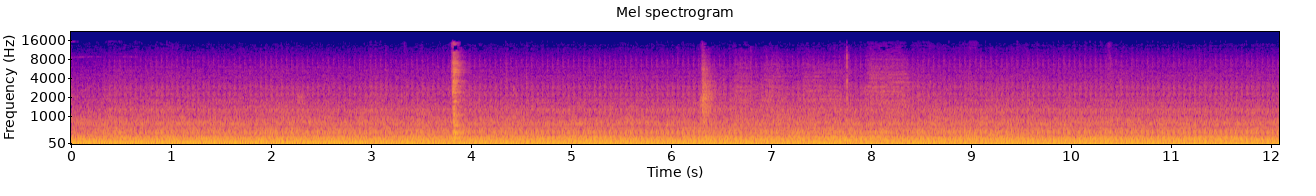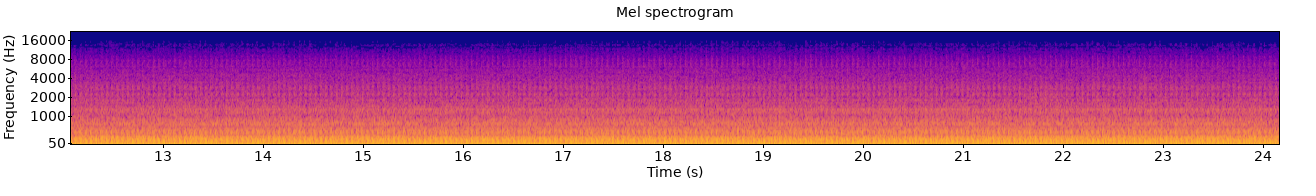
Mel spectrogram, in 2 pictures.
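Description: A diesel city bus idles, heard from inside the bus.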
